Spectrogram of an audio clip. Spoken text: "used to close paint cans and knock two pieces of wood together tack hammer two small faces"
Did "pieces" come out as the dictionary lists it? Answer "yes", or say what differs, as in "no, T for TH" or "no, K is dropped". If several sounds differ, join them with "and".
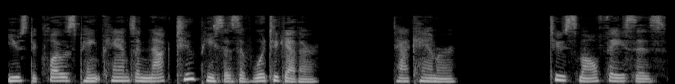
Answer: yes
